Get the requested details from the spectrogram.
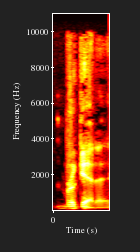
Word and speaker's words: Brigitte: Well, Brigitte, it's her name isn't pronounced Bridget because she's like not from the States.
